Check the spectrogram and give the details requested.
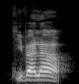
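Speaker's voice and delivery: loud, high sentry call; shouted challenge. Acted. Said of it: "Puis une voix cria".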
